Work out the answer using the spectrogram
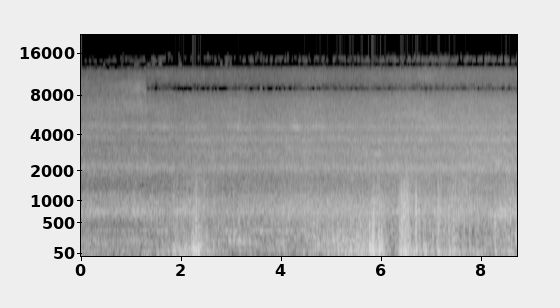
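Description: Freight train of box wagons rolling past on the rails, with wheels clattering over the track and several sudden louder thumps.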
